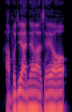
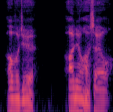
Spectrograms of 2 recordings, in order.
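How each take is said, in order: First: It is said in a quiet, gentle voice. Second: It is said in a tough, rough voice.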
